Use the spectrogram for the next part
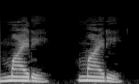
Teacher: เสียงนี้ก็คือเสียงTซึ่งเป็นทีก้องนะคะอย่างไรก็ตามก็ไม่ใช่เสียงdค่ะ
